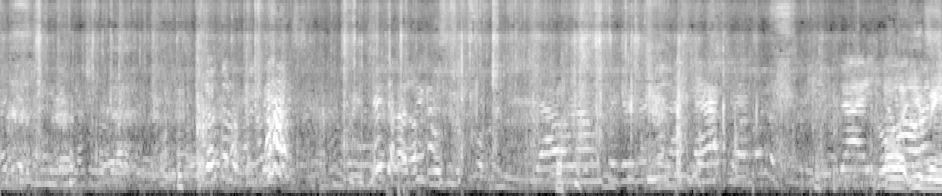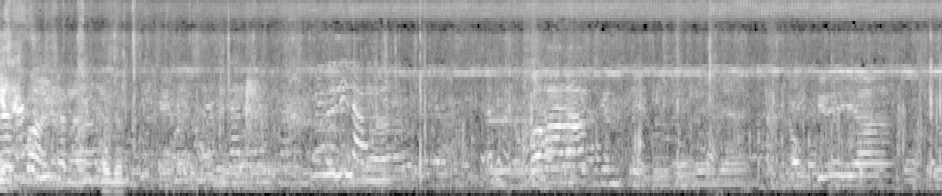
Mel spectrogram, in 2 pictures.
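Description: Young men and women chat and call out nearby, outdoors.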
